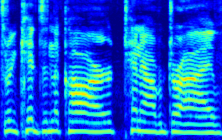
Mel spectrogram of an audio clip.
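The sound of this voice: At a fairly slow pace, a woman speaks at medium pitch with a bright, sharp tone and fairly even intonation.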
